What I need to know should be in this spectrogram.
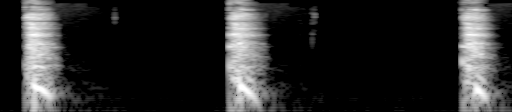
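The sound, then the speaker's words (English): Three short, sharp gasps for air, voiced as a demonstration of desperate struggling breath, each a rough noisy burst about a second apart with silence between. “So you have to fight and gasp for even the tiniest bit of oxygen. And maybe only an asthma patient or a fireman can relate to this. But this is how you breathe in hell. I just have to demonstrate it.”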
